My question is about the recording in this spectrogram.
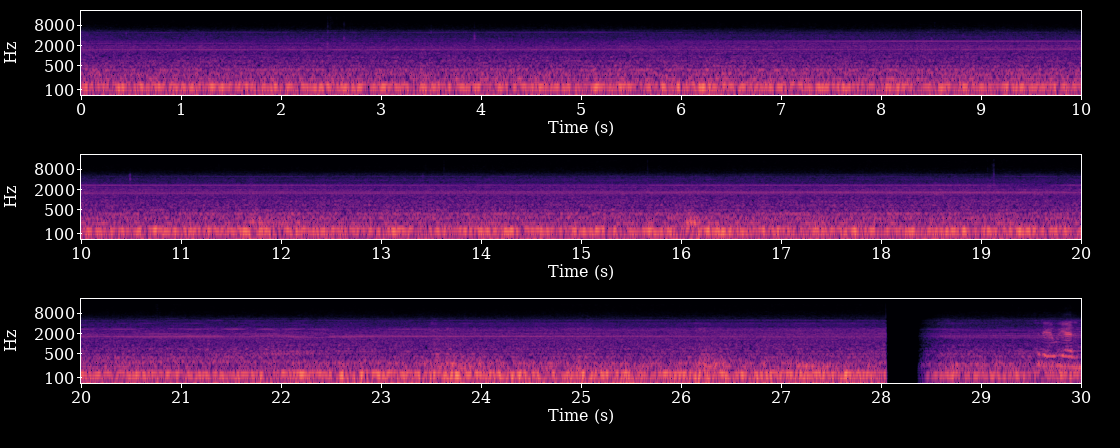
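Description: Steady low mechanical hum with a few faint steady whining tones above it, like an engine or machinery running; the sound drops out for a moment near the end.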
